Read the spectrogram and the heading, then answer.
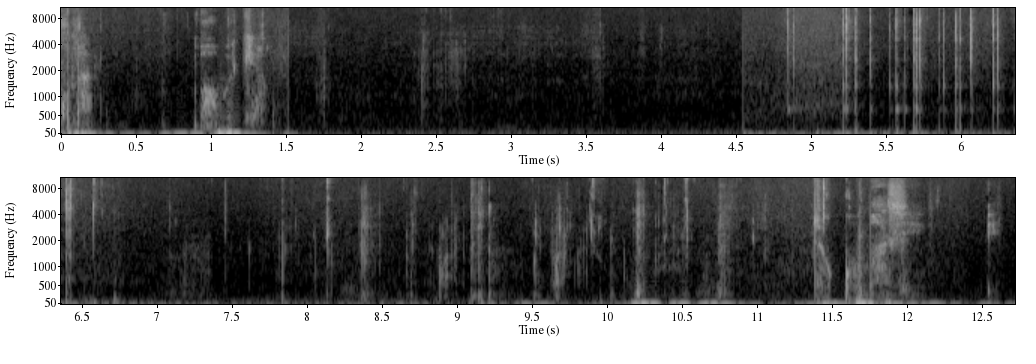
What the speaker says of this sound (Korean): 씹히는 게 너무 맛있어요.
